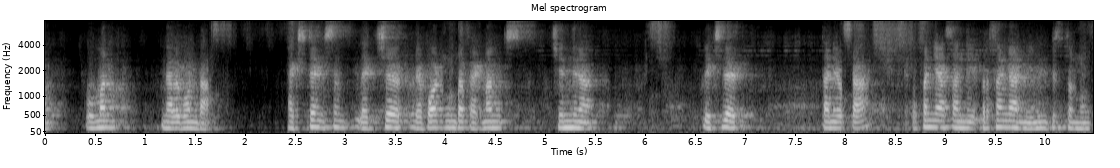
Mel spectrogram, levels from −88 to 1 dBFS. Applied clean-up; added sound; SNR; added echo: neural separator model SepFormer DNS4.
